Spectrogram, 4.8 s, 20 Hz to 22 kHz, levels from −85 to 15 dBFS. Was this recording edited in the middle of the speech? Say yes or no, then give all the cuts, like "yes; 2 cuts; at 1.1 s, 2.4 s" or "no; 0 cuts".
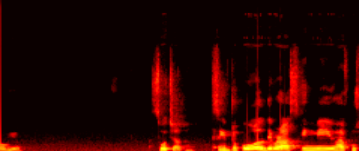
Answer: yes; 1 cut; at 2.9 s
